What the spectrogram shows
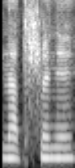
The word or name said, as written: nadšene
